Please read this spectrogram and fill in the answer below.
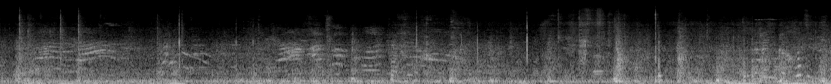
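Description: Railway carriage running along the line, a steady low rumble with irregular clicks and knocks from the running gear, under people's voices chattering in the carriage.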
